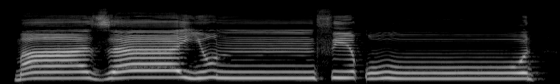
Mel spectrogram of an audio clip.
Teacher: نون ساکن کی آواز کو ناک میں چھپائیں گے · وقف کی صورت میں نون ساکن ہو جائے گا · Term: اقفا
